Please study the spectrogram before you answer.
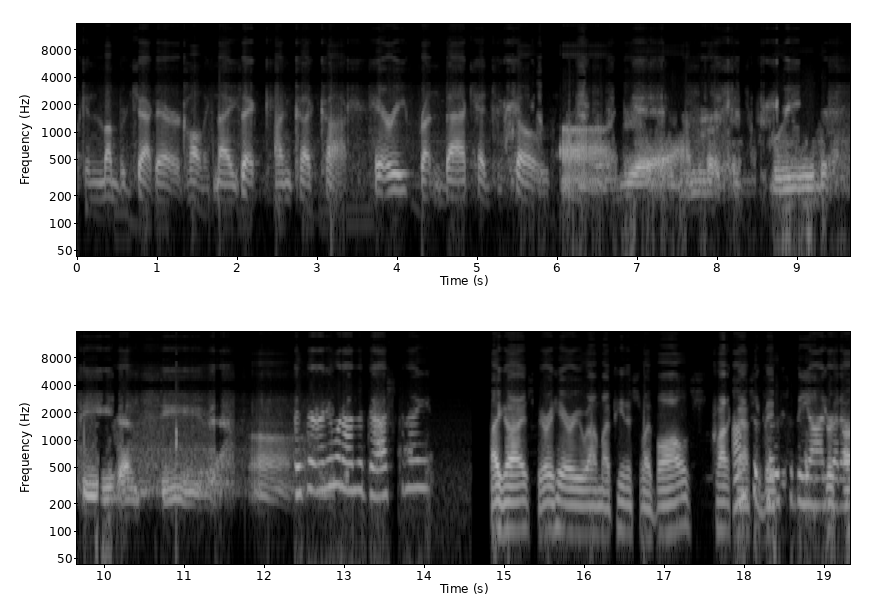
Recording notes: Qualification from the 100 Pounders Phone Meeting.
